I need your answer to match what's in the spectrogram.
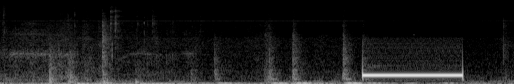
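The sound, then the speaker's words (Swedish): A single one-second burst of a steady telephone ringing tone on an unanswered call placed from a hidden number, loud, preceded by a few faint handling clicks and light background noise. “Så folk är ju rädda kanske att svara på dolt nummer som vi ringer ifrån.”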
